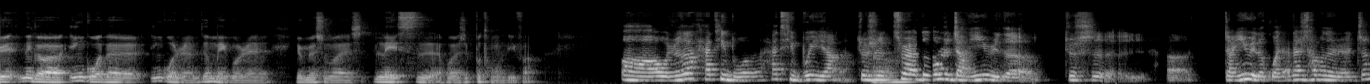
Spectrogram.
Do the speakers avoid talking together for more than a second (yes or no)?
yes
